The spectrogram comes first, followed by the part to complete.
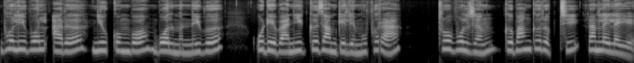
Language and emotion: Bodo, neutral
